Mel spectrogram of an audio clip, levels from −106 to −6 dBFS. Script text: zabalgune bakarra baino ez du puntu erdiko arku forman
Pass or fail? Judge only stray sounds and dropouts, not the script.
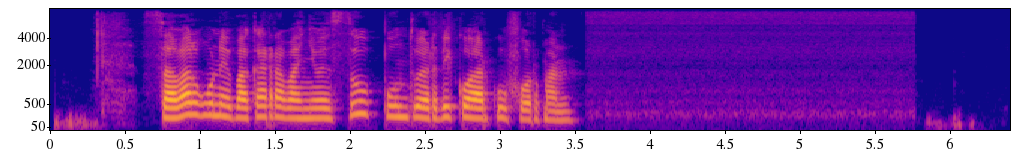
pass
